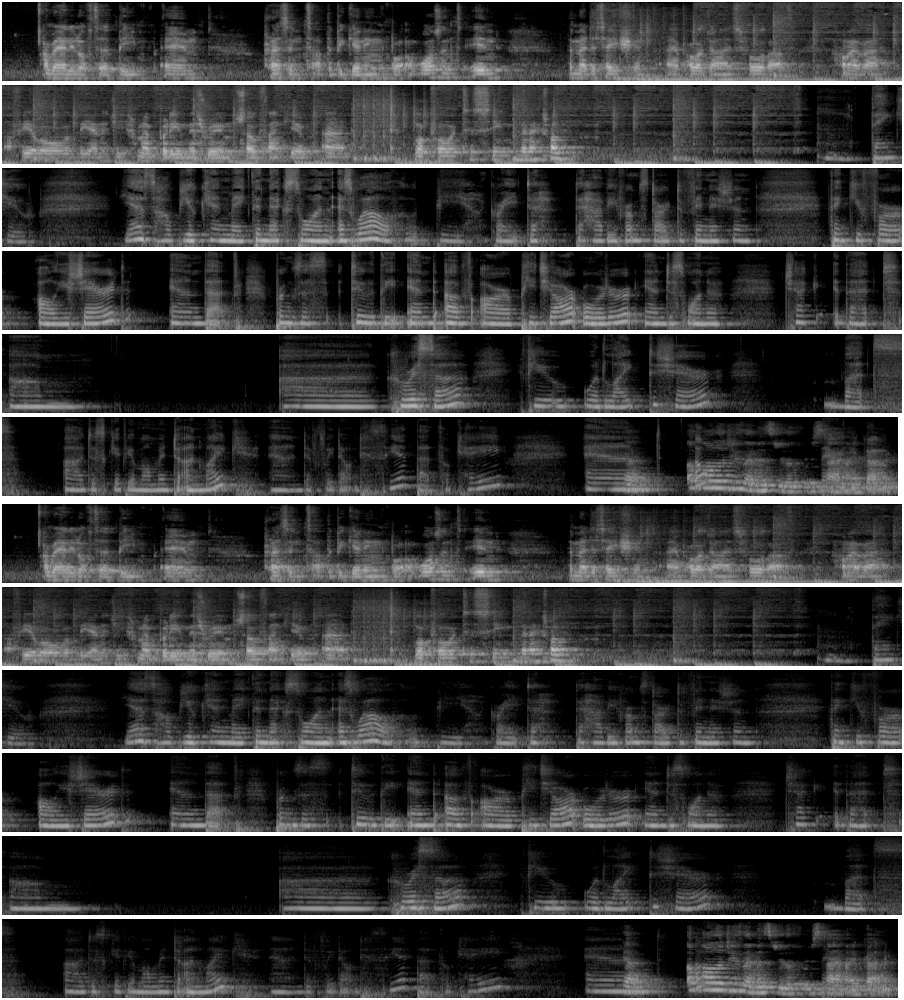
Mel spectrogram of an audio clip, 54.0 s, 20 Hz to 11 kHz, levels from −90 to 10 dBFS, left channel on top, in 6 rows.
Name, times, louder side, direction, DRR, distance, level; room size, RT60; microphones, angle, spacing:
voice 1, 0.3-15.7, left 2 dB, 25° left, 0.7 m, -31 dB
sound 1, 5.9-17.0, left 1 dB, 55° left, 1.3 m, -40 dB
voice 2, 17.2-18.8 19.2-23.5 23.7-27.0 27.4-28.3 28.7-35.0 35.3-36.8 38.8-40.6 41.3-43.1 44.2-45.1 45.6-49.3 49.6-50.0 50.8-51.5 51.9-52.1 53.2-53.9, left 2 dB, 90° left, 0.8 m, -36 dB
voice 3, 51.8-53.9, right 2 dB, 55° right, 3.4 m, -34 dB
11.5 x 11.5 x 2.2 m
head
